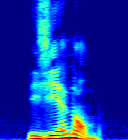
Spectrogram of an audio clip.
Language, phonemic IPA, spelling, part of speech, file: Swedish, /ɪˈjeːnɔm/, igenom, adverb / preposition, Sv-igenom.ogg
- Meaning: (adverb) through; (preposition) through, all through, throughout; a synonym or alternative form of genom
